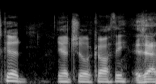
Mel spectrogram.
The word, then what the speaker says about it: Chillicothe: Yeah, Chillicothe.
